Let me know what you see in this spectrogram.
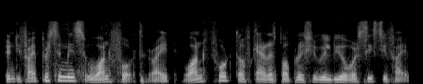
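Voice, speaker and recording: Speaking fast in a medium-pitched, gravelly, darkish voice, a webinar presenter moves through slides in a blend of English and Bengali, repeating key points and asking rhetorical questions. The computer mic on the video call gives dull, slightly muffled audio without any room sound.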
